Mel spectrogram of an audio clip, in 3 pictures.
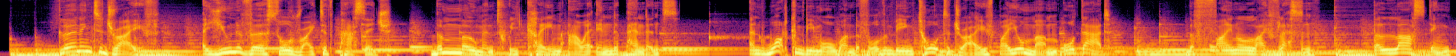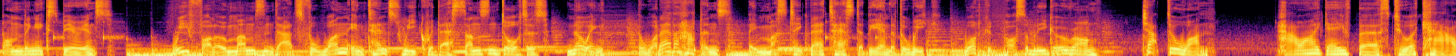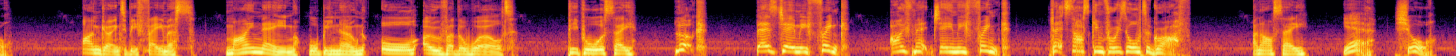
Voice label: Narrative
